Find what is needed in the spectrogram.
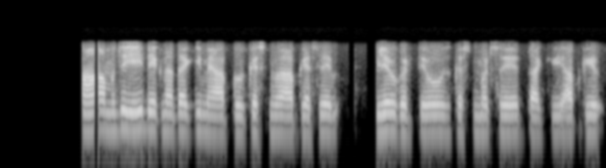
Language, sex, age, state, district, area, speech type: Hindi, male, 18-30, Rajasthan, Jodhpur, urban, conversation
